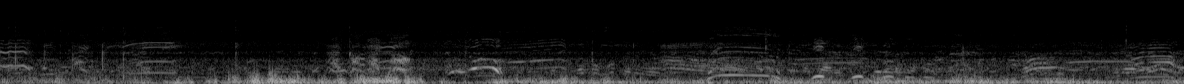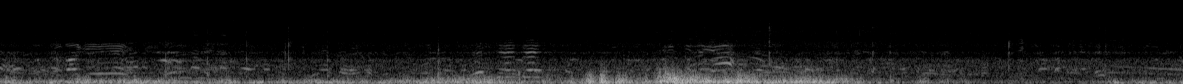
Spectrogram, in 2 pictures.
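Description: Men call out and talk to each other outdoors, nearby and further off.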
